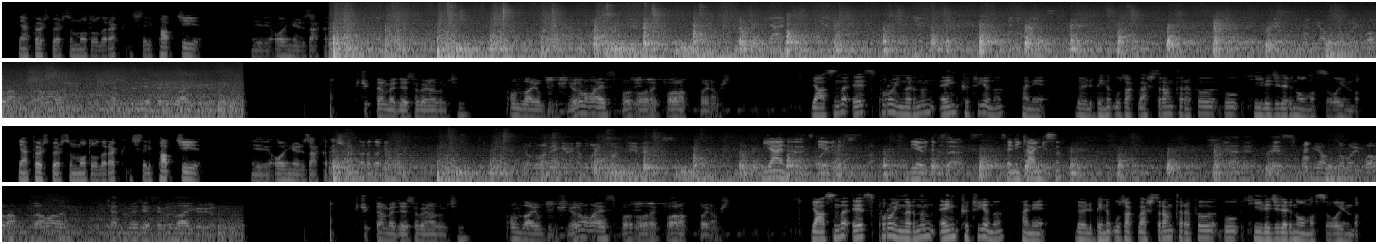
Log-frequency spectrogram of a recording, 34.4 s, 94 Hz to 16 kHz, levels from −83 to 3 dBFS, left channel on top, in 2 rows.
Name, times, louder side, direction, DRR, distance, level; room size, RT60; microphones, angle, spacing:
voice 1, 0.2-2.5 3.1-4.9 9.5-10.5 11.3-12.2 12.5-13.3 27.1-30.2 30.6-34.1, right 6 dB, 75° right, 0.4 m, -45 dB
sound 1, 4.1-20.2, left 8 dB, 85° left, 0.3 m, -38 dB
voice 2, 6.5-8.7 10.1-10.9 14.7-18.1 18.5-19.9 21.6-23.0 23.5-26.2, equal, 45° right, 1.7 m, -49 dB
sound 2, 24.0-27.0 27.9-28.0, left 4 dB, 5° left, 0.3 m, -56 dB
4.1 x 2.4 x 3.1 m
head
